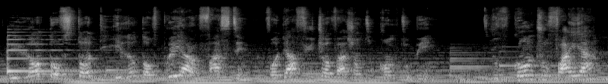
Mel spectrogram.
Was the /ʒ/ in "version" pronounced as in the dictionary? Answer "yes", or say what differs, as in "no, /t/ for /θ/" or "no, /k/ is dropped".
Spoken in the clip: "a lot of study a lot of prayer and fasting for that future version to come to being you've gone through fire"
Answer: no, /ʃ/ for /ʒ/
